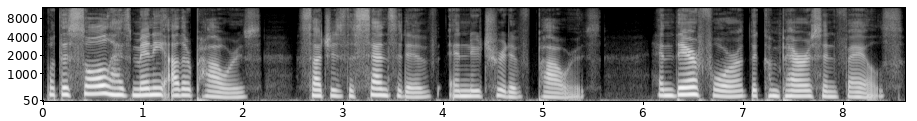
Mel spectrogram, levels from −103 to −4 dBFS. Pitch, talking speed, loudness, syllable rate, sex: 200 Hz, 130 wpm, -19 LUFS, 4.9 syllables/s, female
